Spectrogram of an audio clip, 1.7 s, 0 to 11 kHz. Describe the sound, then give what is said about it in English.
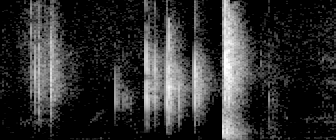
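Percentile dice are rolled on request for a percentage roll, landing on 36: a scatter of light, sharp clicks followed by one louder clack as they land, with no voices over them. “I need you to roll me a percentage dice right now, please.”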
